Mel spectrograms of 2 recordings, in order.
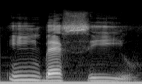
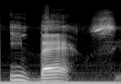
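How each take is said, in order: First: The stress is on the last syllable. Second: The stress is on the middle syllable. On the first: This is the Portuguese pronunciation. "O forte é no io" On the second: This is the Spanish pronunciation. "Mas em espanhol é no e"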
